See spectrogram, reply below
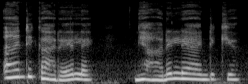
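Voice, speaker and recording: A woman voicing an eager young man who asks gentle questions and consoles. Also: a little high, lively intonation, moderate pace. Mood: consoling.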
